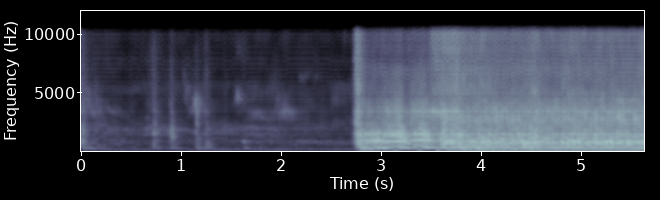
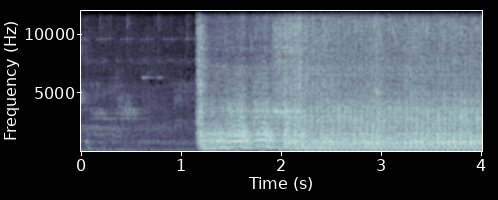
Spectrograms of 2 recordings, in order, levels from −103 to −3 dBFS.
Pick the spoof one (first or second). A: first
